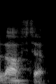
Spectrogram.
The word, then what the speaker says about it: laughter: pronounce it laughter um with a f f f sound not a g sound not l or whatever but laughter okay so uh to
